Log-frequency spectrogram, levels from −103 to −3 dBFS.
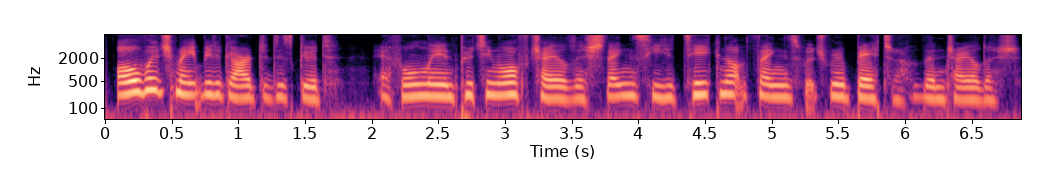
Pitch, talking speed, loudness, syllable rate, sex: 205 Hz, 210 wpm, -21 LUFS, 5.1 syllables/s, female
